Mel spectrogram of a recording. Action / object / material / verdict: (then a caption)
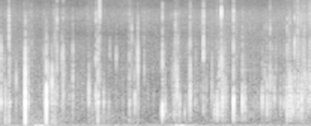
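shake / plastic zip bag filled with fluffy filling / plastic / none. A clear, hand-sized plastic zip bag stuffed with white fluffy filling is squeezed and crumpled with both hands over a wooden table. It gives a dense run of sharp, bright crinkles and crackles, with a few louder snaps early on. Soft rustling fills the gaps between them.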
